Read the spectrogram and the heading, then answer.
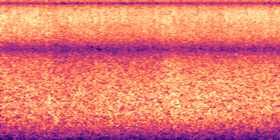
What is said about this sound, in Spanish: No sé por qué hay ese sonido de agua.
